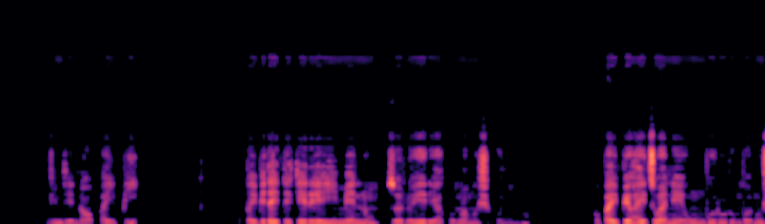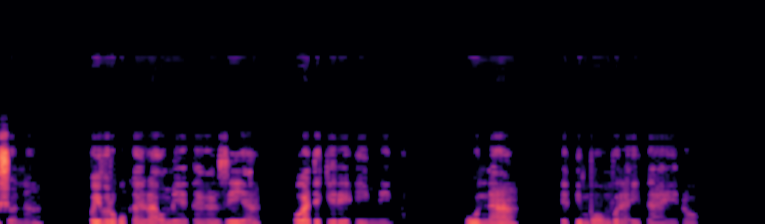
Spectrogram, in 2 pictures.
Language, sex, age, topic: Oshiwambo, female, 25-35, agriculture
